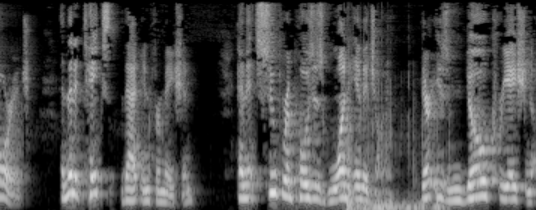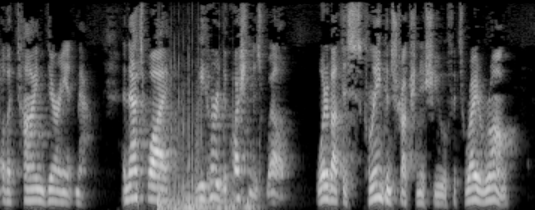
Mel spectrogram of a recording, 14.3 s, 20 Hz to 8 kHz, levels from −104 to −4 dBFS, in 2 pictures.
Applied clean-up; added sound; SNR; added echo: classical method log-MMSE.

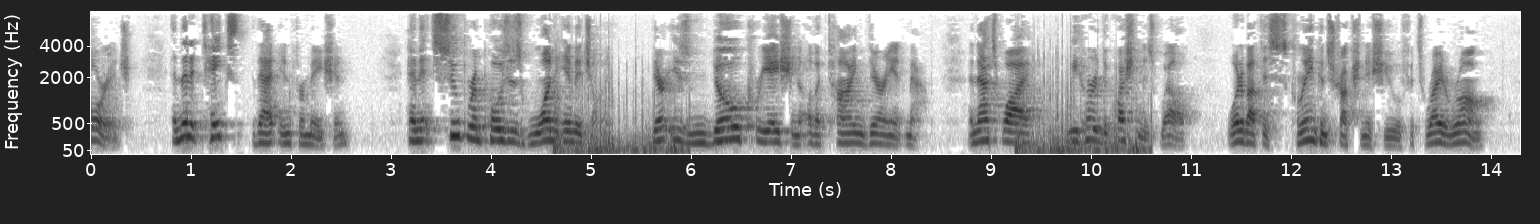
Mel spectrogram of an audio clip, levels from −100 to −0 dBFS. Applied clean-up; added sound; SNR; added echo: none; Wind; 7 dB; none.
